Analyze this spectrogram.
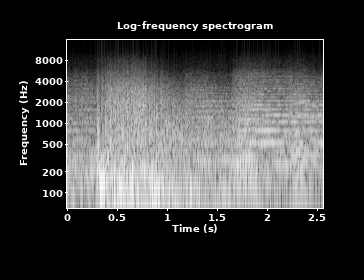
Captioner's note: missile exploding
